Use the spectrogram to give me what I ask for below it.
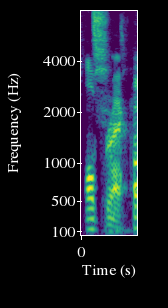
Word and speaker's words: Albrecht: Is it Albrecht? Do I say the T or Albrecht. Is it Albrecht? – Albrecht.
